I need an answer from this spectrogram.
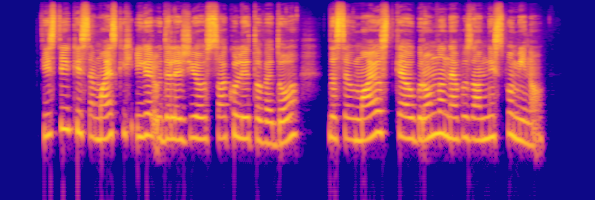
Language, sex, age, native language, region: Slovenian, female, 18-29, Slovenian, Drava region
